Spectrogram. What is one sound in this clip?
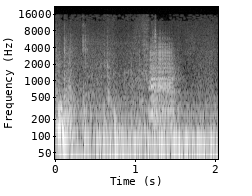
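A hard case lid creaks and knocks open.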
